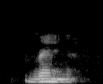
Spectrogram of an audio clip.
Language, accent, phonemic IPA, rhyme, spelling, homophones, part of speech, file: English, Southern England, /ɹɛn/, -ɛn, Rennes, wren, proper noun, LL-Q1860 (eng)-Rennes.wav
- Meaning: The capital city of Ille-et-Vilaine department, France; the capital city of the region of Brittany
